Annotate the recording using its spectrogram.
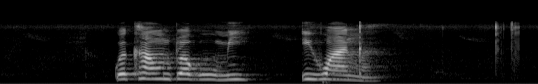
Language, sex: Zulu, female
